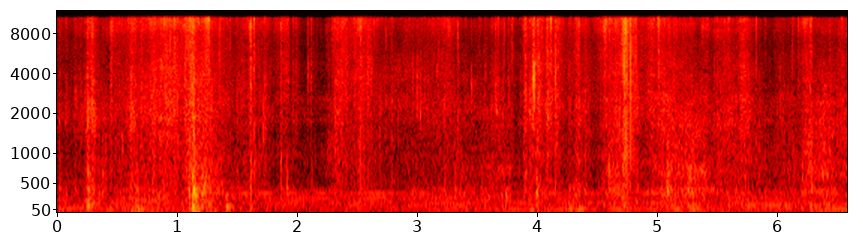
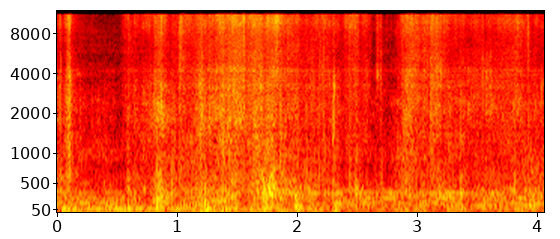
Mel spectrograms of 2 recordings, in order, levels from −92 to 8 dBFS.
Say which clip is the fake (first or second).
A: second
